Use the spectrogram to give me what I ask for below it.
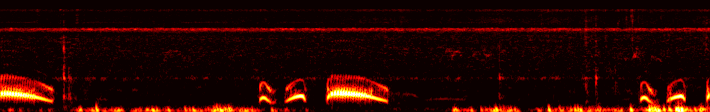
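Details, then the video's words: Spotted dove calling, a sound used to lure birds: repeated phrases of two quick hooting notes leading into a long, slurred, descending coo, set over a steady low rumbling background. "Suara Burung Tekukur Cocok Untuk Mikat"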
